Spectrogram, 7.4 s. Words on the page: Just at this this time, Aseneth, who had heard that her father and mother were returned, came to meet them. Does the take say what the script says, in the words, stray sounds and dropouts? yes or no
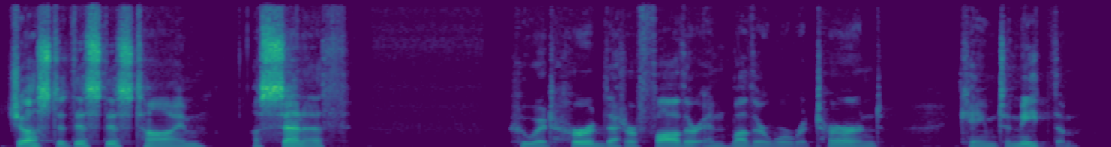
yes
